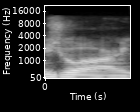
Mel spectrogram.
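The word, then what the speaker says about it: Joire: Even in Gadget Review, Miriam, is it Jouar? How do you pronounce Miriam's last name? Miriam Jouar, yes.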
